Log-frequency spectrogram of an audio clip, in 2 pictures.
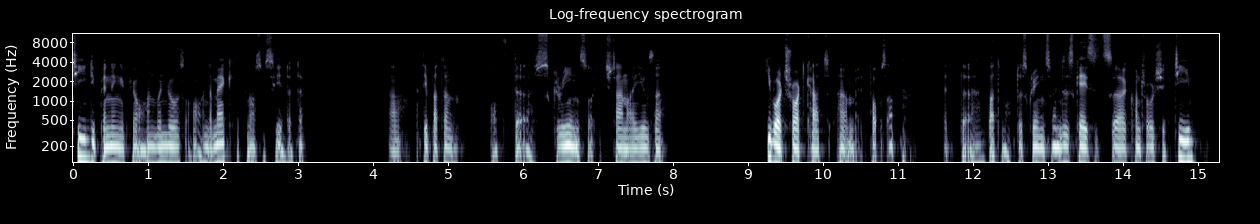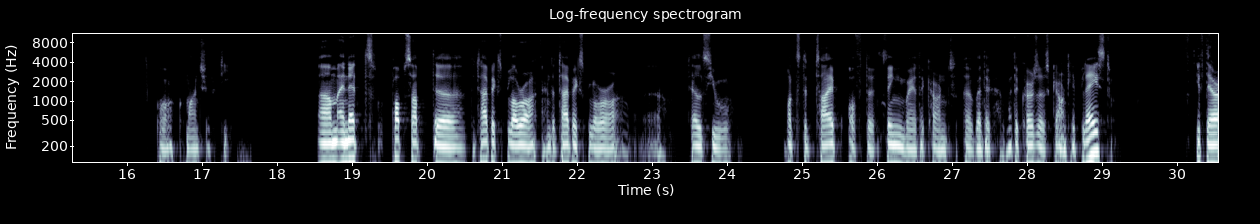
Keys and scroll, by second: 7.3 ctrl+shift+super+t.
